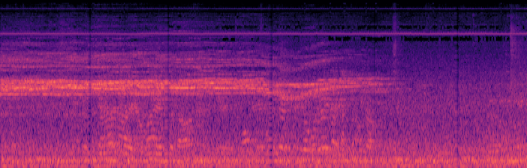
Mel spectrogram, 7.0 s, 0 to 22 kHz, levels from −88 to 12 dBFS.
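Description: Clock drift between sender and receiver runs through the whole clip. The sender's clock runs roughly 3 percent slow, so the buffer keeps draining and timing hiccups recur.

Short stalls from a late packet follow at 1.17–1.22, 2.20–2.26, 3.58–3.64, 4.96–5.01 and 6.06–6.12 s. Each time the buffer empties, and the last sound is held for 30 to 40 ms before resuming with nothing lost.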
